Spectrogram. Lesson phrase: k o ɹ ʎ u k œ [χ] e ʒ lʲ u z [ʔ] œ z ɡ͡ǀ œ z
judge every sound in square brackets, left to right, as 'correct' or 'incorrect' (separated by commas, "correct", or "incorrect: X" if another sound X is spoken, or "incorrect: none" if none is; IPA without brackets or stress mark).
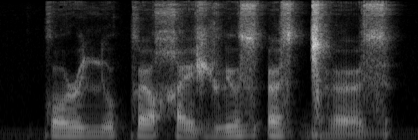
correct, correct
